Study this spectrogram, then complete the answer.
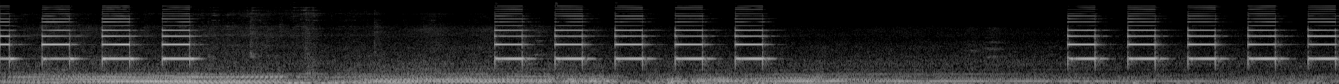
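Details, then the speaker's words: Dell computer at boot: groups of five sharp high beeps repeating with striped display; graphics card failure, not a faulty monitor. "ยกตัวอย่างว่าเขาเปิดเครื่องเนาะอาการของเครื่องตัวนี้มันจะมีเสียงตีดตีดตีดตีดห้าครั้งเนาะห้าครั้งแล้วก็จอของมันจะเป็นแบบลายๆแบบนั้นนะ"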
